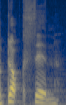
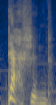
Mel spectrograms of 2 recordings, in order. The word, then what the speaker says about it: dachshund: dachshund dachshund oh yeah we pronounce it dax dachshund or doxin well looks like dachshund instead of jackson jackson hey at least you've got the and you don't have you don't do because some people will be like dashing and i'm like no it's not dashing i know that's how it's spelled that's how it's spelled but it's not dashes let's say if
